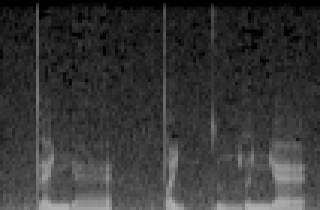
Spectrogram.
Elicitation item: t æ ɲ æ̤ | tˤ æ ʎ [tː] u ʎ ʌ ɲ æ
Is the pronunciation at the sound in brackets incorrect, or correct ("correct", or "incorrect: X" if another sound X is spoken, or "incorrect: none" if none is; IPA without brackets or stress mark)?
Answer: correct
